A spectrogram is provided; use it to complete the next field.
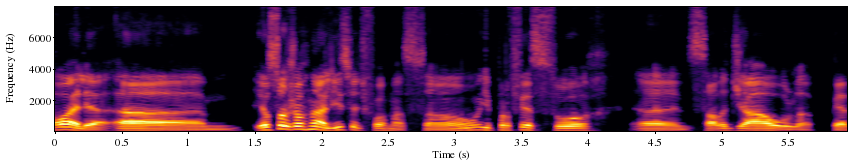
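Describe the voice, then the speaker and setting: Heard in a very clean recording with a silent background, a man speaks at a fairly slow pace and medium pitch. His intonation is lively, and his loudness swings widely. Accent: Minas Gerais. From Brazil, Minas Gerais. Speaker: museum director, former journalist and teacher. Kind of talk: interview.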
